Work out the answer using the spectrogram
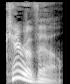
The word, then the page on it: caravel: British English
